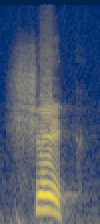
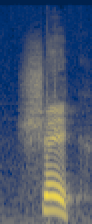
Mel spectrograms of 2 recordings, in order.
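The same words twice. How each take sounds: The two takes are said the same way.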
